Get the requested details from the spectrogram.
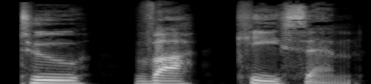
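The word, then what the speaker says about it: Tavakisen: He felt the rhythm this time, the slight stress on the second syllable, the sharp clip of the last. "Tu-va-ki-sen."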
